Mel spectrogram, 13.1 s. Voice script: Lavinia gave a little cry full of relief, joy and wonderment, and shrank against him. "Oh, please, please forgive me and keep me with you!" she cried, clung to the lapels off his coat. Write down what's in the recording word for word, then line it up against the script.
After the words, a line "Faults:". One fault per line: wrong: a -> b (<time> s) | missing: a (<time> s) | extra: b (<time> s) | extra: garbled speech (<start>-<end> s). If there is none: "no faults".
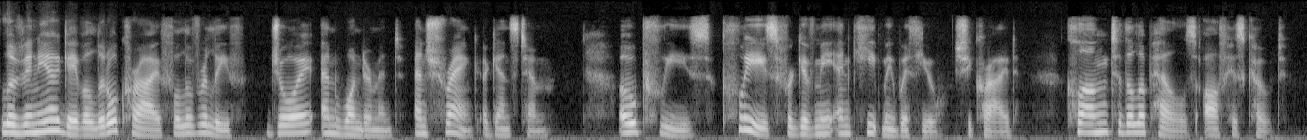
Lavinia gave a little cry full of relief, joy and wonderment, and shrank against him. "Oh, please, please forgive me and keep me with you!" she cried, clung to the lapels off his coat.
Faults:
no faults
